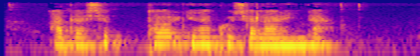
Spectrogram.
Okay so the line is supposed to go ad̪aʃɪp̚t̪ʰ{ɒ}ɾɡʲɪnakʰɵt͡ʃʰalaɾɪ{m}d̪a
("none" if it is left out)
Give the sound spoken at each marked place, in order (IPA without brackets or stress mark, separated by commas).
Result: ɒ, ŋ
